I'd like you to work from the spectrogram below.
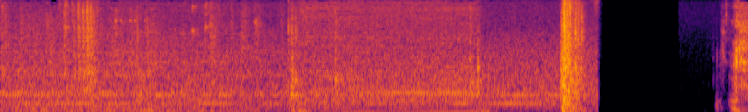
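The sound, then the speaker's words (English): Steady mechanical hum inside a car, with a low droning tone and a whirring motor as the window rolls down, then a sharp thud as the door closes and the wind sound goes away, a sudden cut to silence, and a brief rustle. “And then we got car sounds.”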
